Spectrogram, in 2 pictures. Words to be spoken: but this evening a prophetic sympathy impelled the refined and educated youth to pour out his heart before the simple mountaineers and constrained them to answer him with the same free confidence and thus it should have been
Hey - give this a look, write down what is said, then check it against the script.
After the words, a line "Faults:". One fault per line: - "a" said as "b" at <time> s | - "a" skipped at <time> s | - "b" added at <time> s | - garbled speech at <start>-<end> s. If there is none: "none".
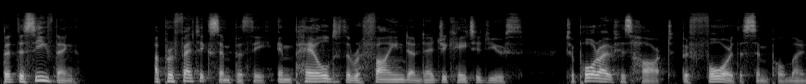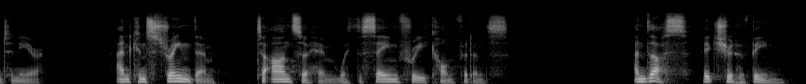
but this evening a prophetic sympathy impelled the refined and educated youth to pour out his heart before the simple mountaineer and constrained them to answer him with the same free confidence and thus it should have been
Faults:
- "mountaineers" said as "mountaineer" at 7.8 s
